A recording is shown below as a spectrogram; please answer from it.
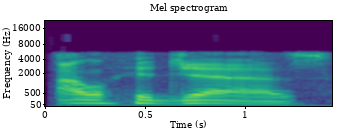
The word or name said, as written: Al Hijaz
